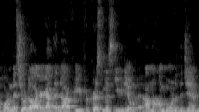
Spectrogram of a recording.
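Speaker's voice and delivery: normal talking voice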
